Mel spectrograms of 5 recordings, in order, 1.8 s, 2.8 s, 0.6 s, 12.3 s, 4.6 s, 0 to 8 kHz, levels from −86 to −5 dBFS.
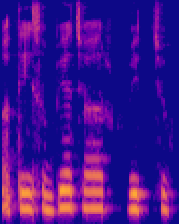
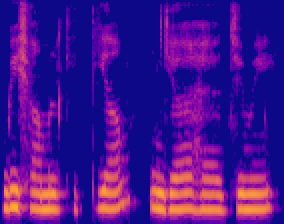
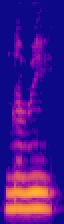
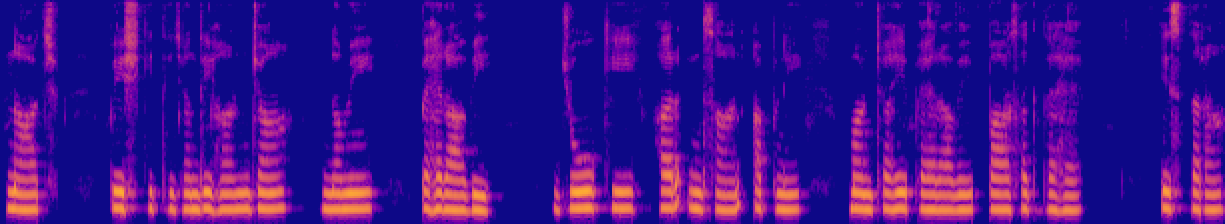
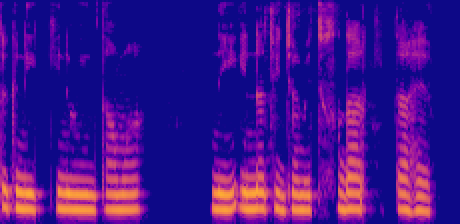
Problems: background sounds at intervals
